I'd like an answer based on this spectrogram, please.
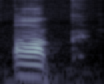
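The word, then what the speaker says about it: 억: উচ্চারণটা হবে অক। ইউং আছে উপরে, ইউং বাদ যাবে, সাথে আছে অ, আর নিচে গি অক, যেহেতু নিচে বসছে ক হবে অক।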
